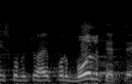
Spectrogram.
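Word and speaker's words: hyperbole: That's what we call the figure of speech हाइपरबोल in English. Clear हो गया है? यानी हाइपरबोल कई जगह इसका उच्चारण आपको हाइपरबली भी देखने को मिलता है, तो आप देखेंगे।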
